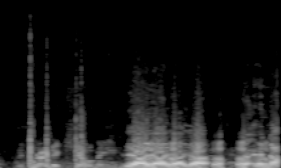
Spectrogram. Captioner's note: laughing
